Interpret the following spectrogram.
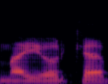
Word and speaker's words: Mallorca: Obviously, the Spanish pronunciation, Mallorca, but the English way of saying it is Mallorca. So it's like Mallorca.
